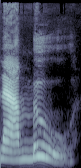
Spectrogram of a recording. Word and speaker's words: Nammu: Nammu. Nammu.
